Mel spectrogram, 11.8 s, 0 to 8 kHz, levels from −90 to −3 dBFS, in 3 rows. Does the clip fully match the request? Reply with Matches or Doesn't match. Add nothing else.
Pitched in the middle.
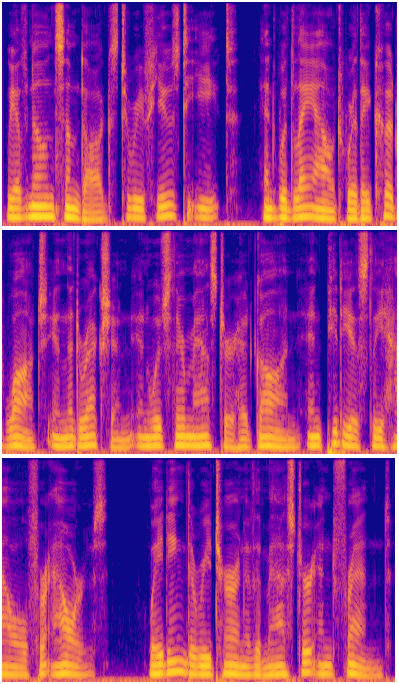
Doesn't match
